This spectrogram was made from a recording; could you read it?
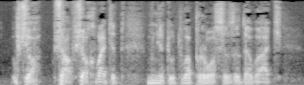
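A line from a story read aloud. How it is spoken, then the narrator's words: Grumbling. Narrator (Russian): проворчал Хагрид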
